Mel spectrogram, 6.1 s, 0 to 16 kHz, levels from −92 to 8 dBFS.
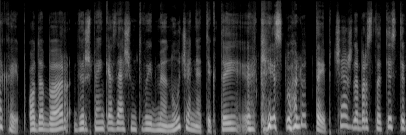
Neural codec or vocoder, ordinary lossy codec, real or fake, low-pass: none; Opus, 32 kbps; real; 14.4 kHz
